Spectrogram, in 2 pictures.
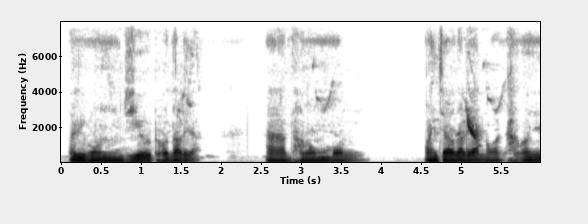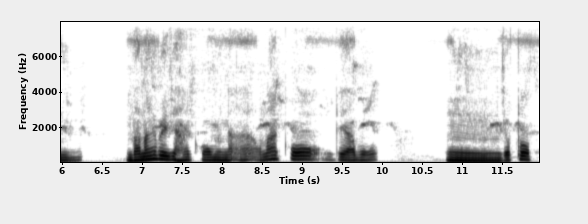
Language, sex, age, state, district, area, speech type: Santali, male, 60+, West Bengal, Purulia, rural, spontaneous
